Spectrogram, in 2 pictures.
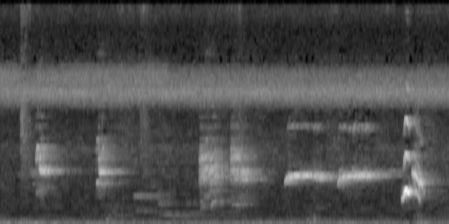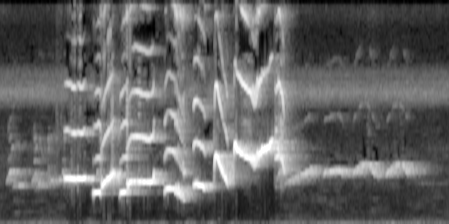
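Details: Morning song of an Oriental magpie-robin, used to goad rival birds into answering: sparse short whistles give way to a loud rapid run of sweeping, rising and falling whistled notes, then a sustained wavering phrase.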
